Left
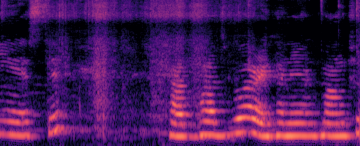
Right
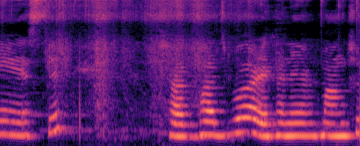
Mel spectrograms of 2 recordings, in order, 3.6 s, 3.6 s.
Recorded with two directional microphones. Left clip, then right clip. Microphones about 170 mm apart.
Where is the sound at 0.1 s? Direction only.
20° right (ahead or behind).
